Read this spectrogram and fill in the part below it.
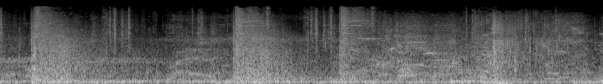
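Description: A monster growls and roars loudly.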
